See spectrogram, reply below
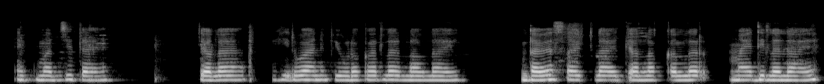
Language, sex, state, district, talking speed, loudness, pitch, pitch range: Marathi, female, Maharashtra, Dhule, 130 wpm, -18 LUFS, 205 Hz, 200-210 Hz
